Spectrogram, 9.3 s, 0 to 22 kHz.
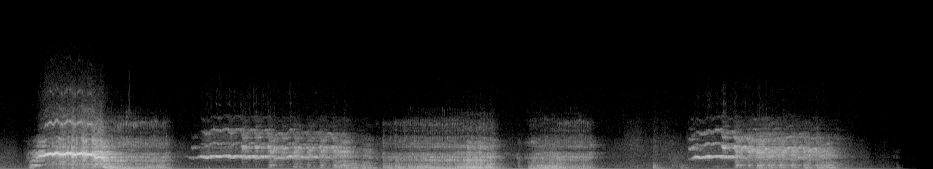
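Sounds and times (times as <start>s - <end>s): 
horse whinnying: 0.3s - 6.0s, 6.9s - 8.5s.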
